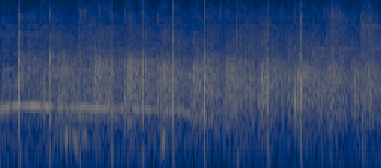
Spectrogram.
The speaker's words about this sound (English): Can I just applaud you right now?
